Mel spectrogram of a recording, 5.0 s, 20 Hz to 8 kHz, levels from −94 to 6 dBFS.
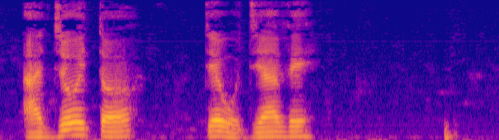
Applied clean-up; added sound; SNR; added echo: none; none; none; none.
